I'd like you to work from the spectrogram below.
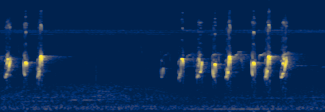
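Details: Decoy red-whiskered bulbul singing its doubled song phrase at wild birds: three loud whistled notes, a pause of almost two seconds, then a longer burst of about eight bright, bubbly notes.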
